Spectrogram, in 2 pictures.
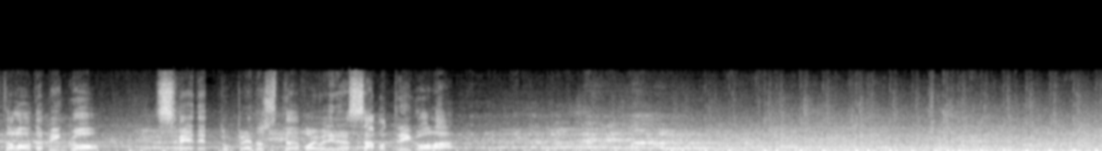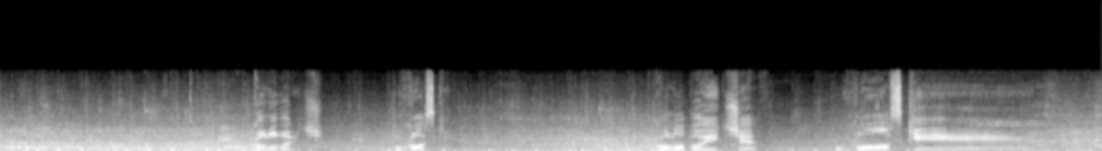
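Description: A ball thumps on a hard court.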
